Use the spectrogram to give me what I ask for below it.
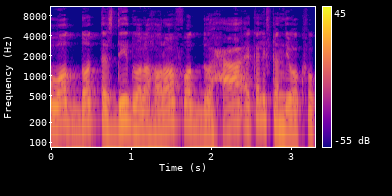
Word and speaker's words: والضحى: واو ضاد زبر وض ضاد পেশ দু وض حا খারা জবর হা والضحى ওয়াও ঠোঁট গোল করে উচ্চারণ করব ওয়াদ দত তাসদীদ ওয়ালা হরফ والضحى এক আলিফ টান দিয়ে ওয়াকফ করব والضحى والضحى واو لم زبر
